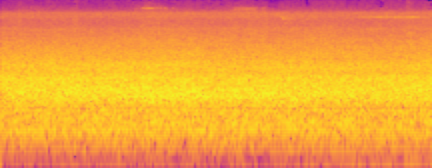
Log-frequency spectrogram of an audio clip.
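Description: A steady, unchanging roar of background noise like distant road traffic, with a few very faint high squeaks above it about a second and a half in and again near the end.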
